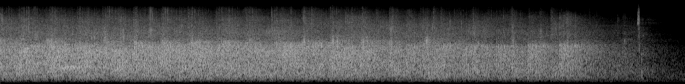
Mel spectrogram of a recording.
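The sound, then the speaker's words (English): A crowd claps steadily in a dense, continuous wash of applause that holds strong for several seconds, then thins and fades out near the end, with no voices over it. “So give me some applause right now, because we have to find ways to connect.”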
